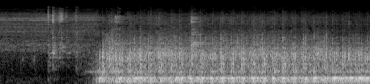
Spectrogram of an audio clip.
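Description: A block-making machine starts up and vibrates with a loud, steady rattling hum.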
